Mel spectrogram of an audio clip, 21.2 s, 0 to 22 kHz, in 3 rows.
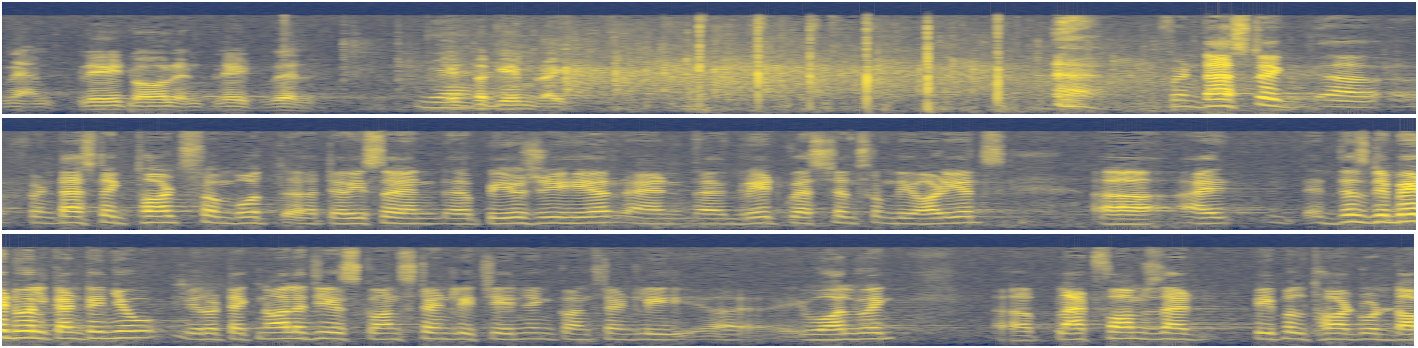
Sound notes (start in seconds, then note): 3.3 applause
